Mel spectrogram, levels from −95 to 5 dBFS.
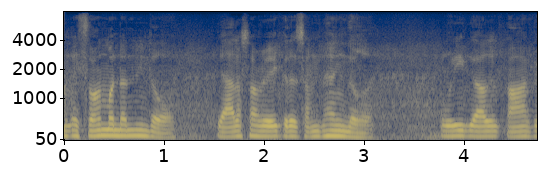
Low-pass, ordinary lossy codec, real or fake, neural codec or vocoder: none; none; fake; codec, 16 kHz, 2 kbps, X-Codec, HuBERT features, trained on LibriSpeech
